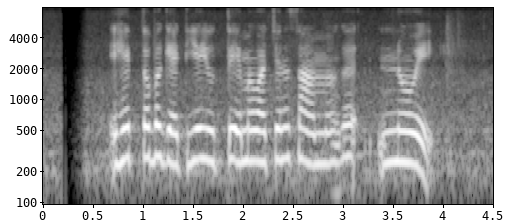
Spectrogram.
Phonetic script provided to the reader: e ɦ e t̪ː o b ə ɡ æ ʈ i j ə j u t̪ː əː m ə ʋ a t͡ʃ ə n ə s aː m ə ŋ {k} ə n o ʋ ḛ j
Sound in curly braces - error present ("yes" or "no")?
yes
